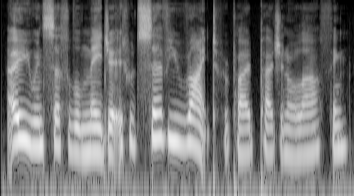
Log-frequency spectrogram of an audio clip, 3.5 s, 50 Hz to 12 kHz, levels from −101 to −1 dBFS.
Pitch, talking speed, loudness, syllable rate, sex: 190 Hz, 205 wpm, -19 LUFS, 6.8 syllables/s, female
